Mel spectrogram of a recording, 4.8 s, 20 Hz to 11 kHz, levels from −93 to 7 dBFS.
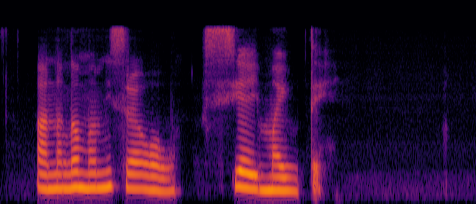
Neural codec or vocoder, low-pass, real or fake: codec, 16 kHz, 0.8 kbps, ZipCodec; 7.2 kHz; fake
